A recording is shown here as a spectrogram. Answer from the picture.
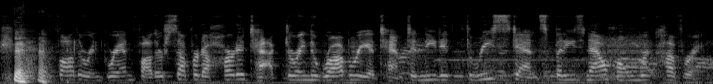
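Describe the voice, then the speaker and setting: Talking at a fairly quick pace with hardly any pauses, a woman uses ordinary pitch variation over noticeable background noise. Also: medium pitch for a woman. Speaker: TV news reporter. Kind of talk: TV news report.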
